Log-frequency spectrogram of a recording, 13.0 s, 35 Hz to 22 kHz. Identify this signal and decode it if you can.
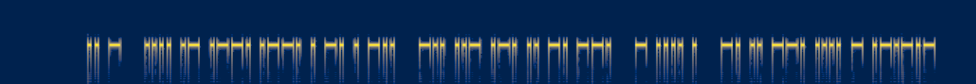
Morse code, heard as a keyed tone, about 25 wpm, 700 Hz. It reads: IT HAPPENED DURING THE NIGHT.
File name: practice / 25wpm / Sentences with 2-Word Phrases - 25wpm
